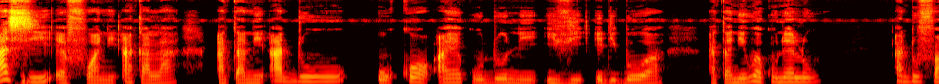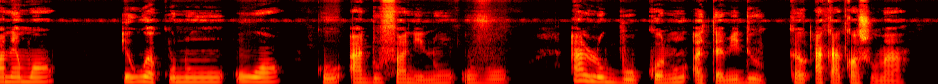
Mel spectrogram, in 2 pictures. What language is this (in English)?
Ikposo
